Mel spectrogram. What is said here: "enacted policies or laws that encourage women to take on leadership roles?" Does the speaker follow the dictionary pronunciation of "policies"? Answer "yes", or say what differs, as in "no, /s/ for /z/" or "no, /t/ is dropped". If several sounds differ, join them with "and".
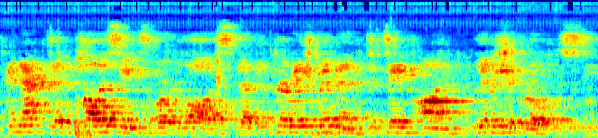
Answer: yes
